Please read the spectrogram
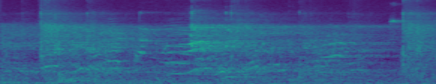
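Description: Badminton rackets hitting a shuttlecock in a rally: two sharp smacks about a second and a half apart, with people talking throughout.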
